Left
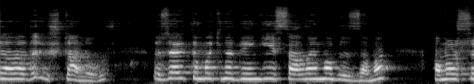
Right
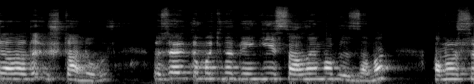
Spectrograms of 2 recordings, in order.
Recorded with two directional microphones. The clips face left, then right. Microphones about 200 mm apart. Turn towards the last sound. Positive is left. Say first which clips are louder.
# left 4 dB
turn(degrees=30)  # may be behind; listen again after turning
